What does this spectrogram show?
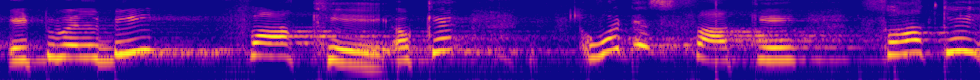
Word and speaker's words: sake: Okay, see, the spelling is S-A-K-E, but when you are pronouncing it, S-A should sound like fa, okay, fa in the word father, and K-E should be rhyming with the word way, way. So, when S-A sounds like fa and K-E rhymes with way, it will be Fake?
